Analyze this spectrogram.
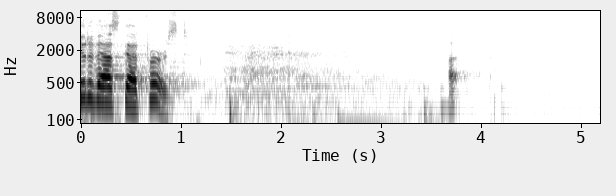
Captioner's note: audience laughs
